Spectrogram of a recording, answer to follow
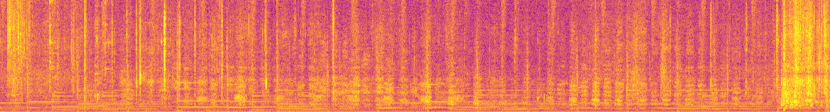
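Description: Golden retriever panting in quick, regular breaths, about three a second, over background music with held notes. A louder burst of noise comes near the end.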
